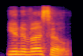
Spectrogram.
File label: "universal", Indian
